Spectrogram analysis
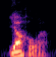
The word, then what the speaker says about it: Yahowah: achievements even miraculous fulfillments Yahwa Yahwa the proper pronunciation of the name of Eloha God as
